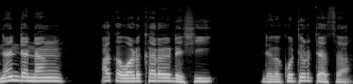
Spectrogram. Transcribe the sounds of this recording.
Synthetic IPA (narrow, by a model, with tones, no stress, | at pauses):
nɐ˦nda˨nɐ˦ŋ | ʔa˦ka˨wɐ˦rkɐ˦rda˨ʃi˦ʔ | dɐ˨ɡa˨kʷʊ˦tʊ˦rta˨sa˦ʔ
